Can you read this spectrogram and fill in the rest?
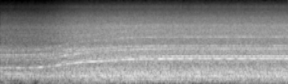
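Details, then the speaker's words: Oneida benchtop dust collector turned up from the low setting: steady airy whoosh with a whine climbing to higher pitch then holding even, still quieter than expected; normal running. "I mean, it's not that loud. I would expect it to be a lot louder."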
